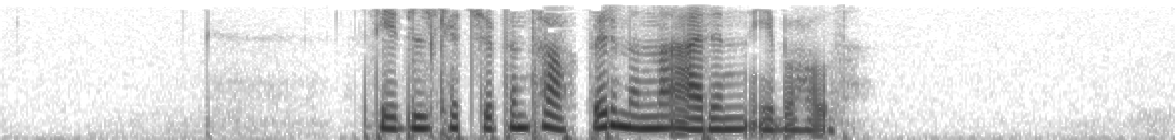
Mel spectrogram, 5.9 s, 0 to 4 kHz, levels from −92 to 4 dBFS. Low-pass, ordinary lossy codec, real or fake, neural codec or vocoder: 3.6 kHz; MP3, 24 kbps; real; none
